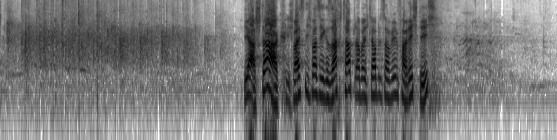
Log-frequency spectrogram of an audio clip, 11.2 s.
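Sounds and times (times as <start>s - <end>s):
crowd applauding: 0.0s - 4.8s
speech: 4.9s - 8.8s
laughter: 8.8s - 11.0s.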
